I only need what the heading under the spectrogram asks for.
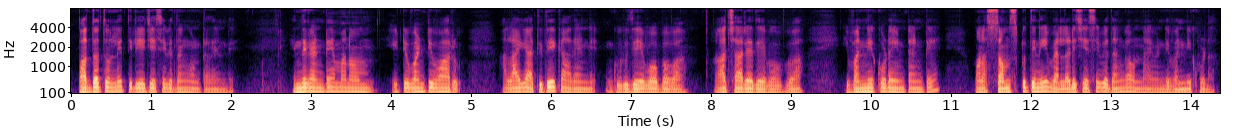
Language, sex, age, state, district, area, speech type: Telugu, male, 18-30, Andhra Pradesh, Kakinada, urban, spontaneous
